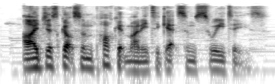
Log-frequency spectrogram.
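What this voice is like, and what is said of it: Quiet radio-presenter voice. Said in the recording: “say in your presenting voice ... do your presenting voice but quieter”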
